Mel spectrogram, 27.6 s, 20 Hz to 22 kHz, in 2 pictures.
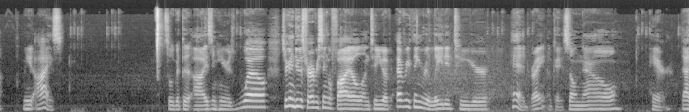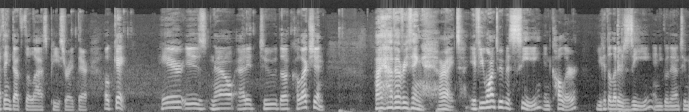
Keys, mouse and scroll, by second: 6.3-9.9 drag, 20.5 click, 26.1 z.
